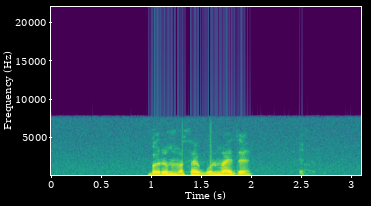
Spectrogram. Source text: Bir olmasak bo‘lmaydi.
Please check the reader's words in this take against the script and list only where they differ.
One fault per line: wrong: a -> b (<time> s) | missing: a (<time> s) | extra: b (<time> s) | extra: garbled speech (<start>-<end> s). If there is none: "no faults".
no faults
